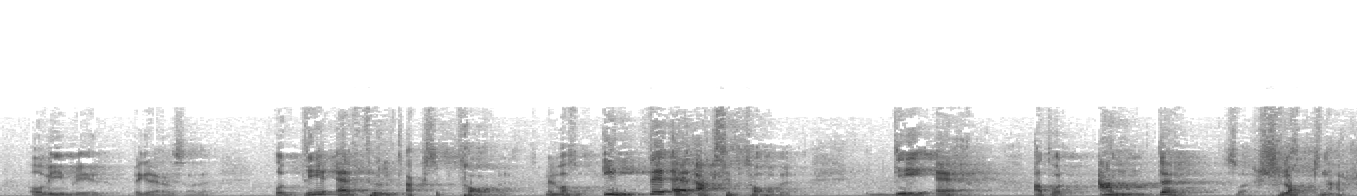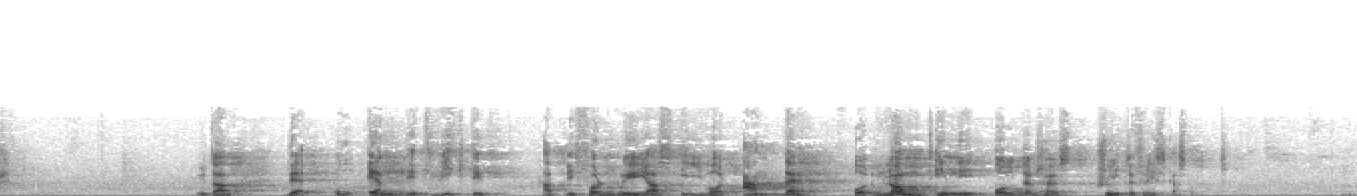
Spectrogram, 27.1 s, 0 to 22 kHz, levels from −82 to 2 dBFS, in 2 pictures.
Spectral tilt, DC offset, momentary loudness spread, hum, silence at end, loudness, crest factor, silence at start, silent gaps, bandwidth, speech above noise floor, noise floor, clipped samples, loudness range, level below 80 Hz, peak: -4.5 dB/octave; 0.8%; 18 LU; none; 0 s; -22 LUFS; 20 dB; 0.15 s; none; 10 kHz; 24 dB; -46 dBFS; under 0.1%; 8 LU; -48 dBFS; -2 dBFS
